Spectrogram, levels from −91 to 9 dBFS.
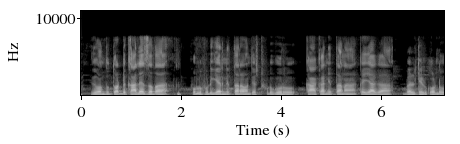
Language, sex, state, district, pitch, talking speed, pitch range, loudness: Kannada, male, Karnataka, Bijapur, 110 Hz, 125 wpm, 105-120 Hz, -24 LUFS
